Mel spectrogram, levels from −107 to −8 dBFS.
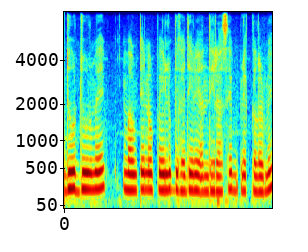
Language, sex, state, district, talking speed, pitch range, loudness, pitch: Hindi, female, Arunachal Pradesh, Longding, 230 wpm, 195-220 Hz, -16 LUFS, 210 Hz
